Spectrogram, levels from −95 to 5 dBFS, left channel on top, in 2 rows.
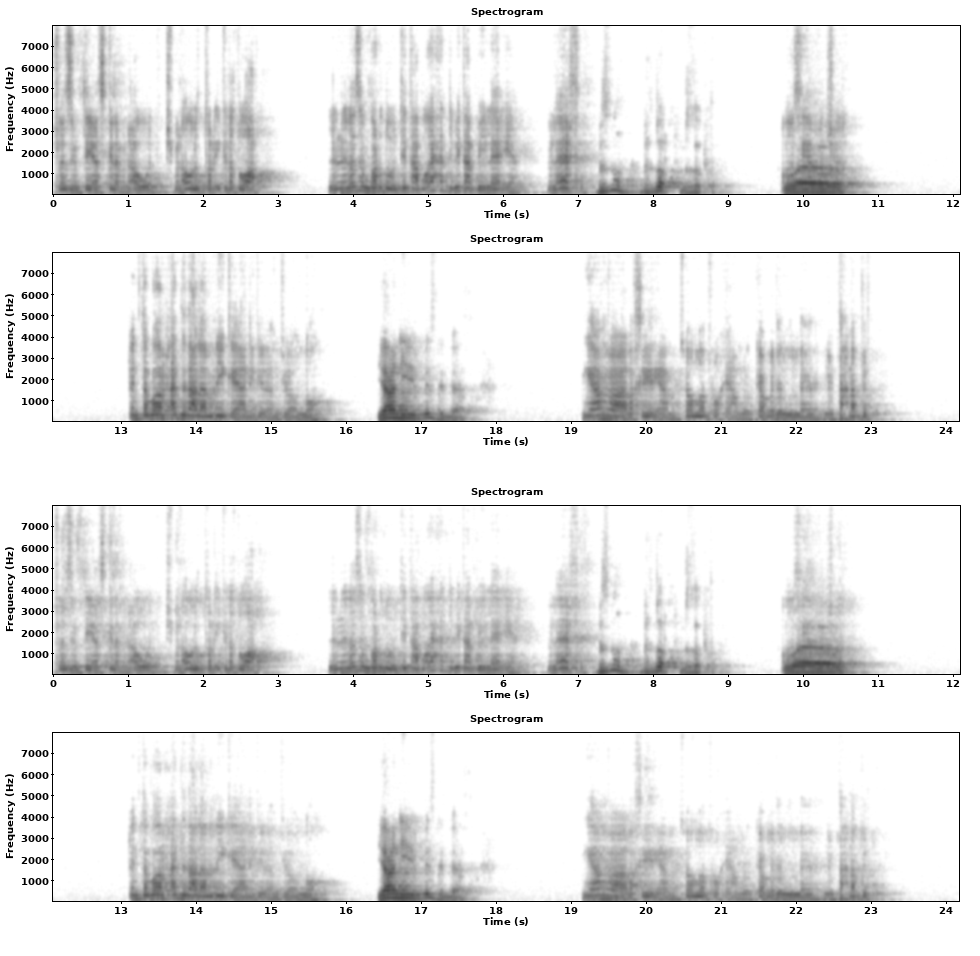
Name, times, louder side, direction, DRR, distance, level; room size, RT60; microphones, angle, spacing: voice 1, 0.0-2.8 3.7-6.3 6.6-7.1 9.7-10.6 13.1-15.7 19.1-23.0, left 2 dB, 50° left, 3 dB, 3.4 m, -36 dB
voice 2, 7.2-8.6 9.7-10.5 16.4-17.6 22.6-22.7, equal, 5° right, 6 dB, 1.7 m, -27 dB
28.0 x 27.5 x 7.7 m, 0.82 s
head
